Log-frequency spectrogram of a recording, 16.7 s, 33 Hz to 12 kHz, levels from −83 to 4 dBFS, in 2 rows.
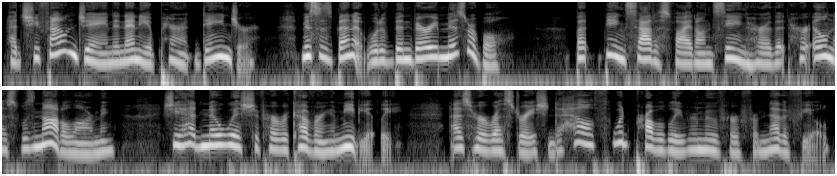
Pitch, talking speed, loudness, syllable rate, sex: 205 Hz, 165 wpm, -19 LUFS, 5.2 syllables/s, female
